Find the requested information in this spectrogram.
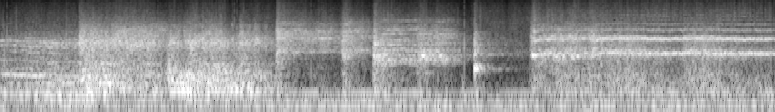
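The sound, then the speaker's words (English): A small airplane's failing motor makes a forced crash landing through fog: a dense, rough roar broken by abrupt cuts and sudden bursts, loud throughout with no voices. “Uh-oh, my motor's conking out. I gotta make a forced landing. There's a clear spot in the fog. I'll head down through that.”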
